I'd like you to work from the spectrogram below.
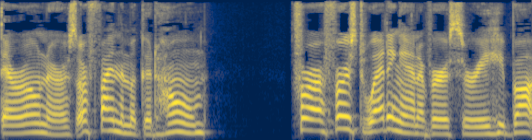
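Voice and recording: With a quiet background, a passage is read aloud in a natural voice.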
